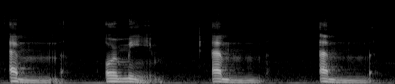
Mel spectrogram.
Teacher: you just let the Two Lips come in complete contact without pressing you don't have to press just say m or mem m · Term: meme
